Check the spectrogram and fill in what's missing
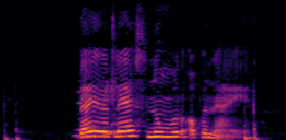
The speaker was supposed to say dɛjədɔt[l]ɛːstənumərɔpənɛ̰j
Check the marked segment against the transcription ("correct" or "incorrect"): correct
